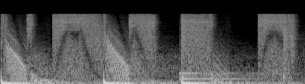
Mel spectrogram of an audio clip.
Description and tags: This is an old Boss drum machine going through a Nord Modular patch. One bar at 78BPM.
